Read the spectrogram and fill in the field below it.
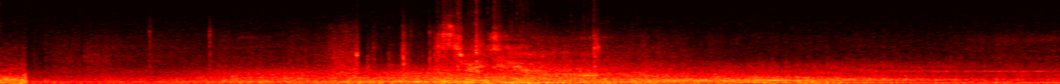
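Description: A car engine hums as a car pulls up and stops.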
